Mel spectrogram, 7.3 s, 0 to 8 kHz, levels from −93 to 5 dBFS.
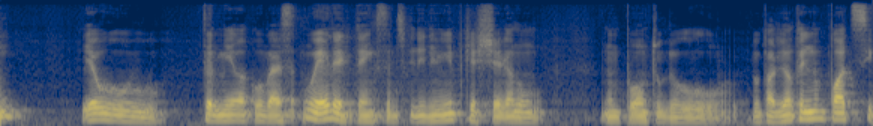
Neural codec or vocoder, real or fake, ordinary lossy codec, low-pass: codec, 16 kHz, 1 kbps, FunCodec, trained on Chinese and English, 50 frames a second; fake; none; 7.2 kHz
